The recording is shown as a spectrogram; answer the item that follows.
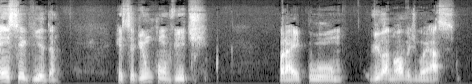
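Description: A man speaks in a medium pitch. The recording sounds dry and close, with no echo. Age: 20s. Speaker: sports physiologist. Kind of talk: casual interview.

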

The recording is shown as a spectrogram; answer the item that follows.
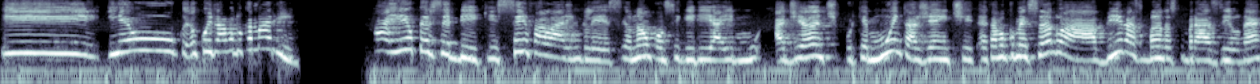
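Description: Her high-pitched voice swings very widely in pitch as the woman talks at a fairly slow pace. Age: 50s. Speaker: former band interpreter. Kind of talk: casual interview.

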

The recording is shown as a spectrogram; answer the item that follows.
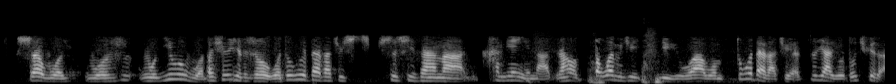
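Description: Very fast delivery with hardly any pauses. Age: 30s. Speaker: caller to advice radio show. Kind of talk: call-in advice conversation.

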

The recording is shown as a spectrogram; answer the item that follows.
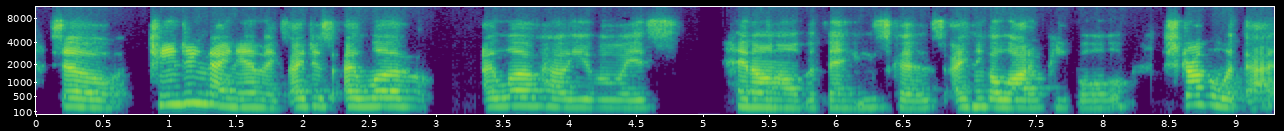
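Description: At a fairly slow pace, a woman with a plain, everyday voice speaks at medium pitch with fairly even intonation. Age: 20s. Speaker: podcast host. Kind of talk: casual chat.

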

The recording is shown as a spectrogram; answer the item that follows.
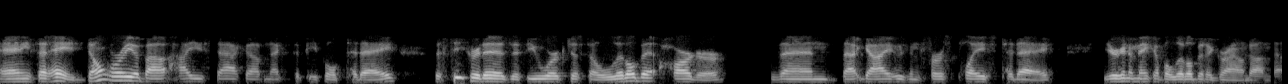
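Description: Here a man with an American accent uses a normal speaking voice at medium pitch. He goes at a moderate pace with ordinary pitch variation. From US Midwest, Minnesota. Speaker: brand strategy firm founder and podcast host. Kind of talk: interview.

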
